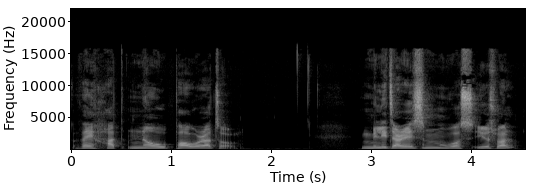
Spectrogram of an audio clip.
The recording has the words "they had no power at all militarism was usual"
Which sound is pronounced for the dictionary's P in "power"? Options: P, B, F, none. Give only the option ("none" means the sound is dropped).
P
